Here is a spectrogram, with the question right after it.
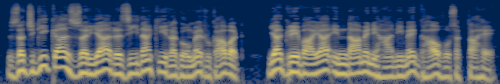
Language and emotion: Urdu, neutral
